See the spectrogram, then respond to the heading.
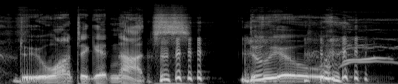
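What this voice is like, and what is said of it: Bane character voice, odd accent. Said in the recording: “quoting the 1989 Batman, but as Bane ... What is that accent? It's like half Monopoly guy, half like guy with a cleft palate.”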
